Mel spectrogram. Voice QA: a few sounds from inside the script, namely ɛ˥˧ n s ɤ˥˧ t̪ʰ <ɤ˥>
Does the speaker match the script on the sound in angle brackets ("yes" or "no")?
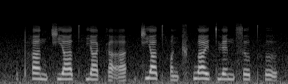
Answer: no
